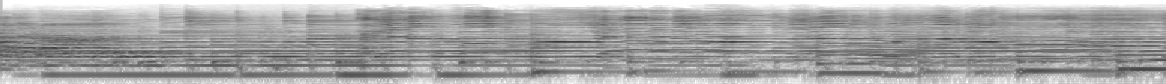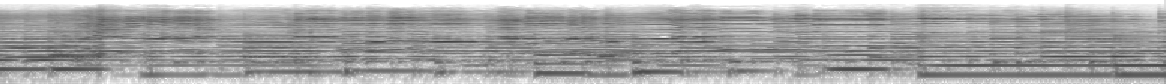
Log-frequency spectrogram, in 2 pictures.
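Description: Harmonica playing the melody of an instrumental break in a slow folk song, accompanied by two strummed acoustic guitars.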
